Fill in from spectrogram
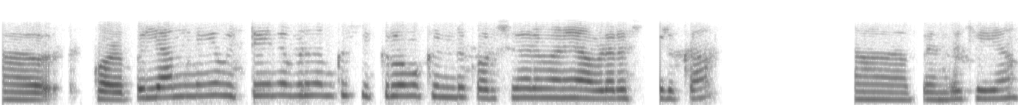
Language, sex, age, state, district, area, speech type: Malayalam, female, 18-30, Kerala, Palakkad, rural, conversation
